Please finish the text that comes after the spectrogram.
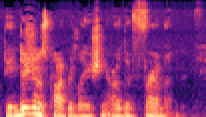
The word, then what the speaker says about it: Fremen: The indigenous population are the Fremen. Sometimes called the Freemen, it depends on people's pronunciation, but it's spelled Fremen.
